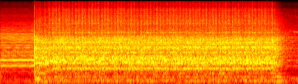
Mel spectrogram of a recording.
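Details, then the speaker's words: Turbo race car on Holley EFI with MSD ignition, first fire-up attempt: steady fast cranking whir about five seconds that never catches, then stops; crank no-start because there was no spark. "I definitely thought we were missing one of the four main components of internal combustion right there yeah we definitely were yeah the spark was MIA"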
